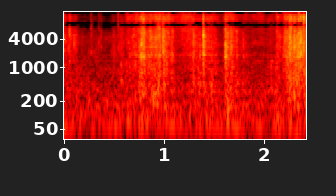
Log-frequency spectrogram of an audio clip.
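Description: Faint rustling and a few light taps from a cardboard shipping box being opened by hand, with crinkling of the brown packing paper inside.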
